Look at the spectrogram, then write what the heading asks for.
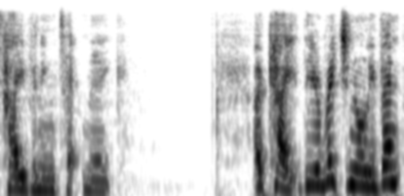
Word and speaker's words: Havening: learn about it and if I am I mispronouncing it what is havening technique am I saying that correctly yes that's correct it's havening technique okay the original event havening method effectively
